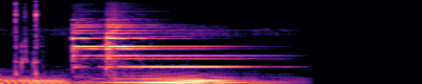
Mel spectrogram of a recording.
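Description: Subscribe-button animation sound effect: two quick mouse clicks, then a bright notification-bell ding that rings and fades over about a second, over a low background bed that cuts off about a second and a half in.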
